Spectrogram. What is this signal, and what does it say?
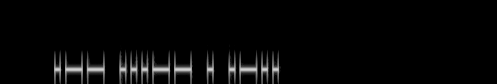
Morse code, heard as a keyed tone, about 22 wpm, 700 Hz. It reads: W3EL
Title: Easy Call Signs - 22wpm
